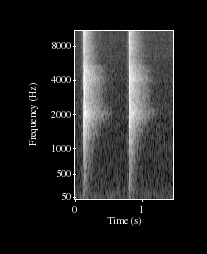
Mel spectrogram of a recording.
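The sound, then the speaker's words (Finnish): Two crisp finger snaps ring out alone, evenly spaced, each a sharp bright click that decays quickly into silence. “Eli kun me kuunnellaan sitä ääntä, jos mä napsautan sormia, niin mitä jää jäljelle, kun se ääni on kadonnut?”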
